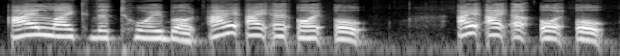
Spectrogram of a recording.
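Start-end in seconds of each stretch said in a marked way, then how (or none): 1.5-4.6 higher, vowels without consonants, repeated; mock child, vowels only. Shown as a demonstration. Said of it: "lack of the diphthongs".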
